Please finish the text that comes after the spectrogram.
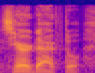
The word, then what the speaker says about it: pterodactyl: Because the first part comes from Greek pteron, so which is just pteron, wing, which has a non-silent P before the T. That P has become silent in the English language because English speakers do not typically pronounce the PT combination.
